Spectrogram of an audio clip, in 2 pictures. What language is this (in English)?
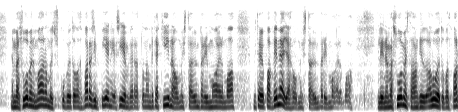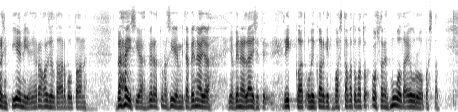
Finnish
